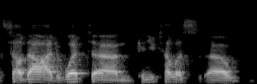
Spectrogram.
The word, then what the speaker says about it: saudade: I put an extra syllable on the end, but Saudade.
